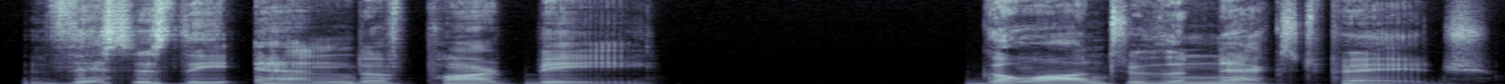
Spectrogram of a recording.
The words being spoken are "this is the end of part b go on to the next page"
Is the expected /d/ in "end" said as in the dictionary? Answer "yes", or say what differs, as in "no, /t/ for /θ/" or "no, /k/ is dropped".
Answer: yes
